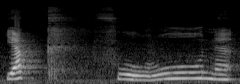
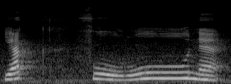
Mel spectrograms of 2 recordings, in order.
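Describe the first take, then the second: First: The k has a forced, exaggerated puff of air. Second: The k has a light, naturally flowing breath. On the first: The speaker calls it wrong. "Jangan yakfuruna ya, jangan berlebihan" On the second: The speaker calls it right. "itu akan keluar dengan sendirinya sifat hamas"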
